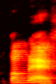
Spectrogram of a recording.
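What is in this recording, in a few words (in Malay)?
"kongres", Malay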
